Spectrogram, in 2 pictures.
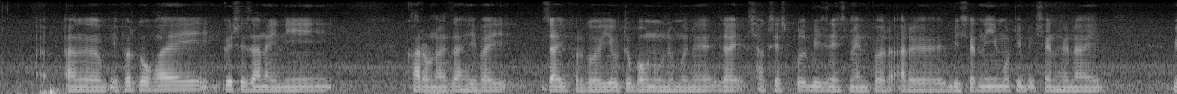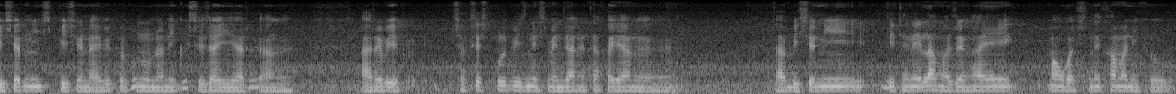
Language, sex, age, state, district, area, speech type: Bodo, male, 30-45, Assam, Kokrajhar, rural, spontaneous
